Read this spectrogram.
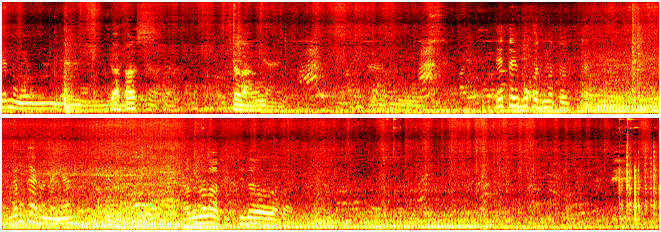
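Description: A plastic bag rustles in someone's hands.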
